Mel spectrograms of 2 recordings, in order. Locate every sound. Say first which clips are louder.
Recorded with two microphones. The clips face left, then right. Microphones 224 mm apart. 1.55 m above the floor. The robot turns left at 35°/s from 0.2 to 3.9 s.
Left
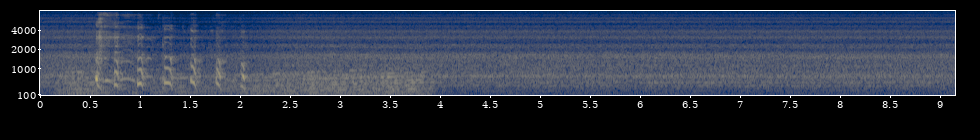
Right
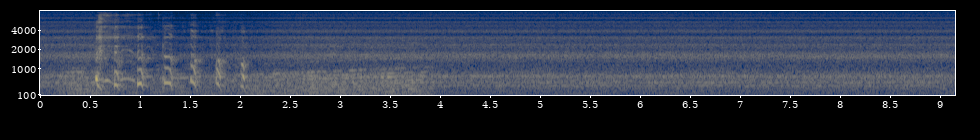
0.6 s a giggle: right 2 dB; 20° right (ahead or behind), 0.5 m; by 2.1 s 5° left (ahead or behind), 0.5 m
